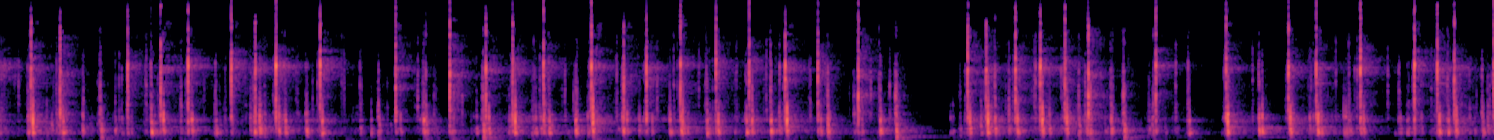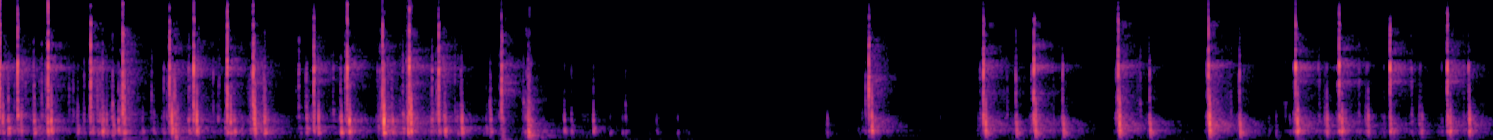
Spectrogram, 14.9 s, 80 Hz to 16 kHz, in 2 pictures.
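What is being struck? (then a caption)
Mechanical keyboard with plastic keycaps. Fingertips type on the plastic keycaps of an RGB mechanical keyboard, producing rapid, crisp clicky keystrokes with a bright, sharp attack and almost no ring. The typing runs in fast bursts with brief pauses, goes nearly silent for about a second around the 11-second mark, then resumes in sparser clicks.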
